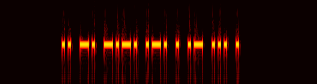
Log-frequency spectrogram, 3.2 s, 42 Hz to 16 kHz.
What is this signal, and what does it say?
Morse code, heard as a keyed tone, about 40 wpm, 700 Hz. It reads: INCREASE
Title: Sets of 5 Words - New Word Drill - 40wpm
